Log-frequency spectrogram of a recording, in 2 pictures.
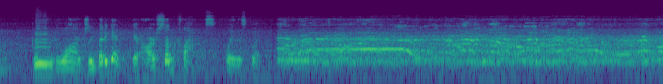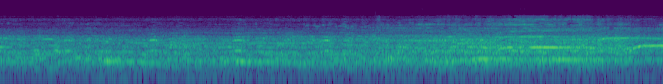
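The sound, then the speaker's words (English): A man speaks for a few seconds, then a large crowd erupts into sustained, loud booing and jeering of Donald Trump mixed with scattered clapping, holding steady and swelling slightly toward the end. “And play this video clip of Donald Trump being booed largely. But again, there are some claps.”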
